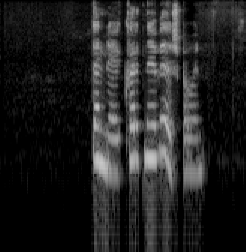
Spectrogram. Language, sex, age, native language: Icelandic, female, 11, Icelandic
